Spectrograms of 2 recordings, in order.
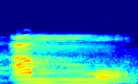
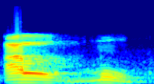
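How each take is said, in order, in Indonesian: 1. Bunyi l menyatu menjadi bunyi m yang ganda. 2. Ada bunyi l yang jelas sebelum m. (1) "Enggak ammu" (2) "tapi almu"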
